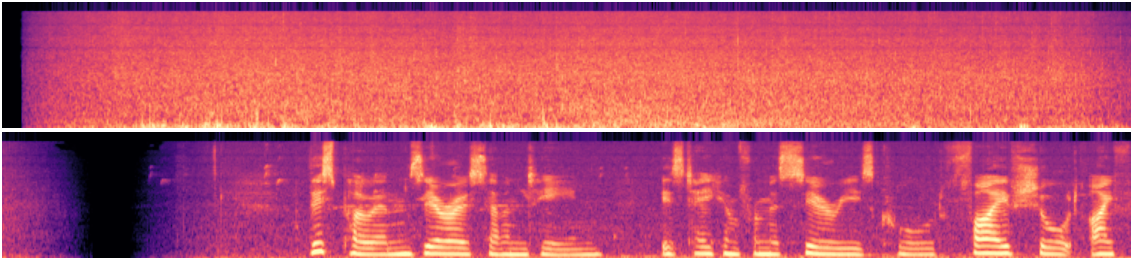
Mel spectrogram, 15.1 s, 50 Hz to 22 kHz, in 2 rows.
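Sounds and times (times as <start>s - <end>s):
river rushing: 0.2s - 7.8s
sea waves breaking: 0.2s - 8.0s.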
